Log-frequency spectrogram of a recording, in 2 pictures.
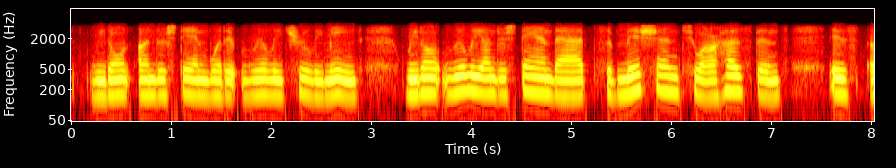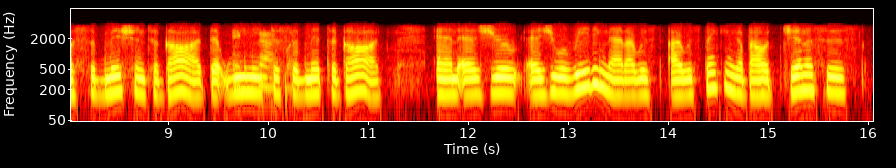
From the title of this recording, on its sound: AUGUST 28, 2011 CONFERENCE CALL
